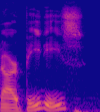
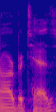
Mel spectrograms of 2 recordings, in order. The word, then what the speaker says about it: Arbites: if I was playing an arbes or an arbites excuse me I've heard it pronounced arbes in a novel I'm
